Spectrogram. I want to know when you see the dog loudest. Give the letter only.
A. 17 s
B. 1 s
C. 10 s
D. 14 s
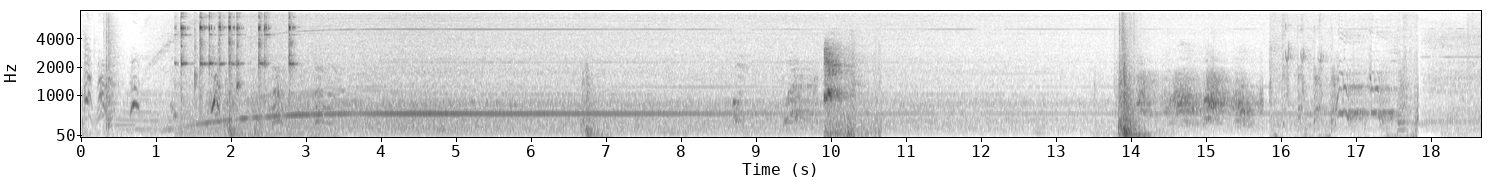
C.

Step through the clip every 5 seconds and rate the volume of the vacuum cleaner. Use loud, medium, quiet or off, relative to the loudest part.
loud, loud, quiet, quiet.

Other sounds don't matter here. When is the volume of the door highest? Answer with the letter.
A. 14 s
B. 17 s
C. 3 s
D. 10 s
A.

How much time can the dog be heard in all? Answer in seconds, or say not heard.
10 s.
